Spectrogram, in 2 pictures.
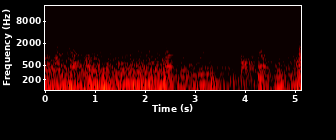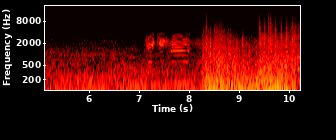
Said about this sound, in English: Flame Engineers firing away against the Panzergrenadiers.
